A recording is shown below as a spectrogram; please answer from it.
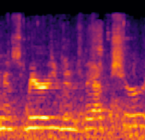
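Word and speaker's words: Boettcher: My name is Mary Lou Bechter. It's spelled B-O-E-T-T-C-H-E-R.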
